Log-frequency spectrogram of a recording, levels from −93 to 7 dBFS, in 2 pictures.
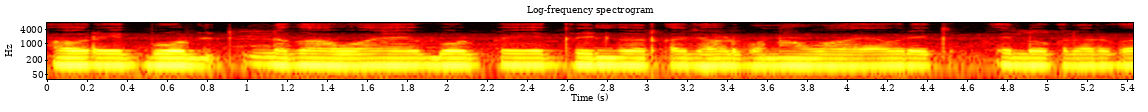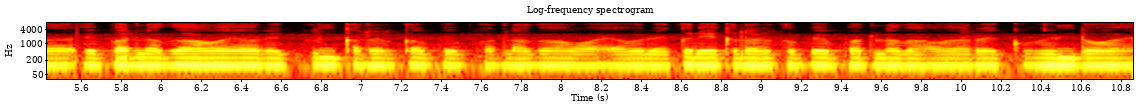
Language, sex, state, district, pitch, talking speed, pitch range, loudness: Hindi, male, Andhra Pradesh, Anantapur, 125 Hz, 255 wpm, 120-125 Hz, -16 LUFS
